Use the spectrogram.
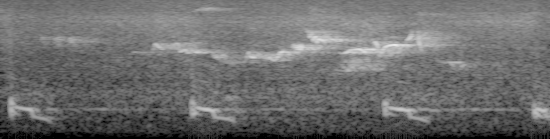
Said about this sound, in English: The call of the yellow-billed cuckoo may sound a bit like a car engine struggling to turn over before revving to life. But for generations and generations, people recognize these rattling gulps and hollow hoots as a precursor to something else. Rain.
